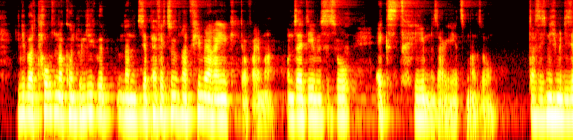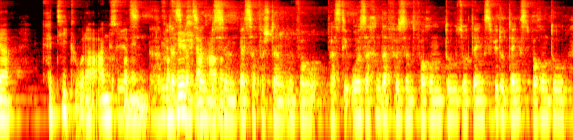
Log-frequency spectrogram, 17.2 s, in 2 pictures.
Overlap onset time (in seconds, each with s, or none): 10.3 s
